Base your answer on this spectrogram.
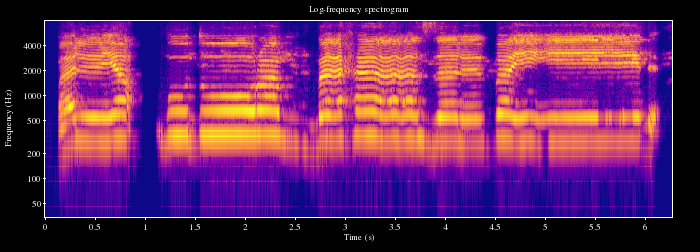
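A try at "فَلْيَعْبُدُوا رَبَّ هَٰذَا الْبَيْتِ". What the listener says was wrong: Dia bukan baidek. Dia bait. Dia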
